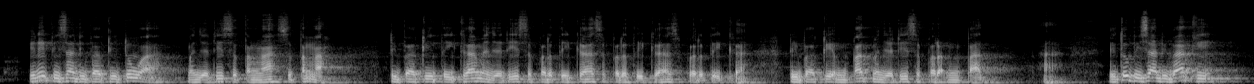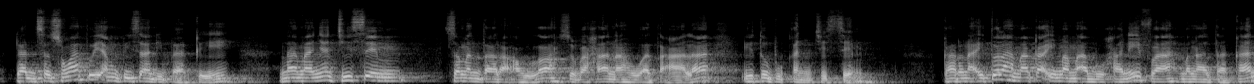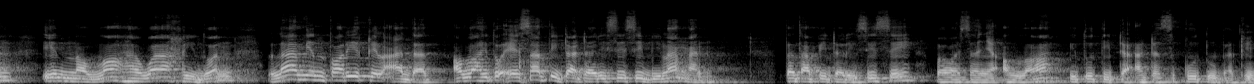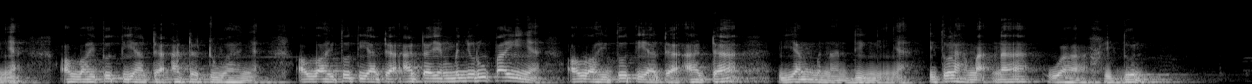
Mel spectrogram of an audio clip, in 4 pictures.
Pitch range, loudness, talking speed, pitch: 105-140 Hz, -21 LUFS, 100 wpm, 120 Hz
